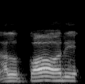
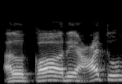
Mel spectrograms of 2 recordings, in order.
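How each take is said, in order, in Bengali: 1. শব্দটি নরমভাবে 'h' ধ্বনি দিয়ে শেষ হয়। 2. শব্দটি পূর্ণ 'tu' ধ্বনি দিয়ে শেষ হয়।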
